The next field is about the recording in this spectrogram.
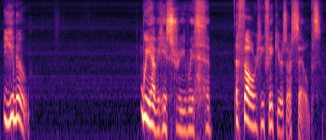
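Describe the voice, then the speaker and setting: A composed vampire woman, played by a woman at a roleplay table, speaks in a lowish, mellow voice. She is measured and sardonic, with dry wit, recorded close and dry. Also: animated, dry recording. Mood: cool, wry.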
